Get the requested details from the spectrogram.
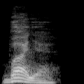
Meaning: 1. banya 2. bath 3. Turkish bath, steam bath
- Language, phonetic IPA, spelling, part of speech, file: Russian, [ˈbanʲə], баня, noun, Ru-баня.ogg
